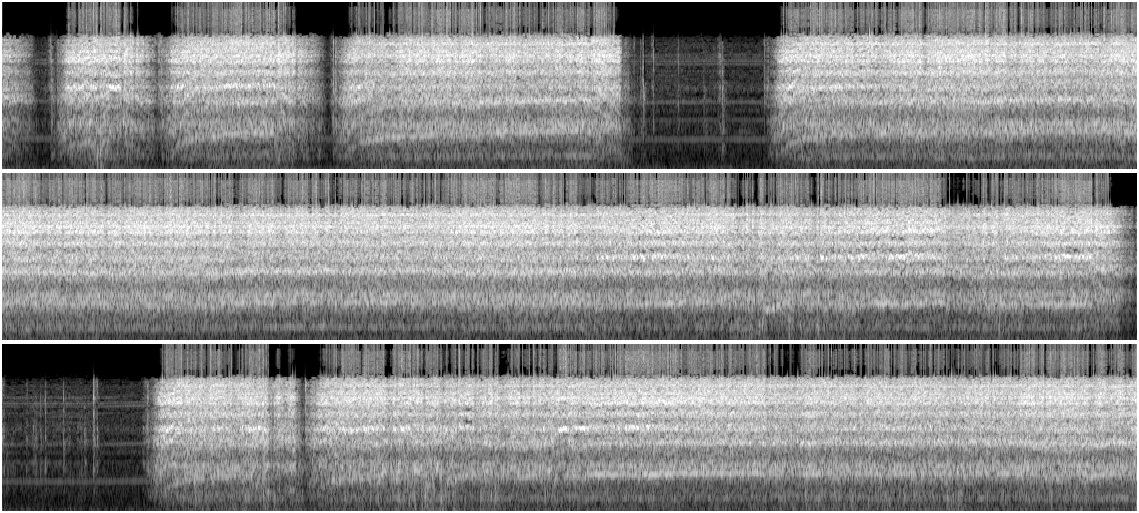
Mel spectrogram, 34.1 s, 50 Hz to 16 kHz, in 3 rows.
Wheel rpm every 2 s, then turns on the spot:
80, 130, 200, 30, 190, 220, 210, 230, 210, 220, 220, 60, 130, 190, 220, 230, 220.
none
